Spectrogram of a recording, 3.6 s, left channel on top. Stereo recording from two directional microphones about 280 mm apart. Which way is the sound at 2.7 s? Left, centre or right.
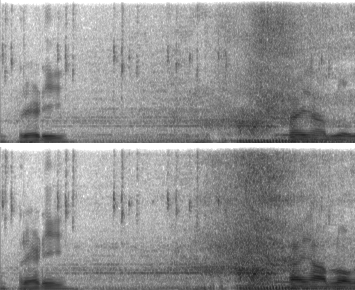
Centre.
